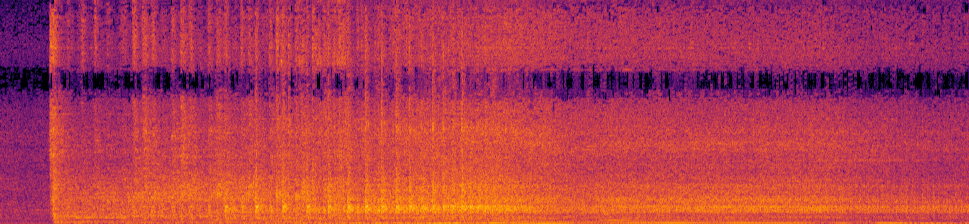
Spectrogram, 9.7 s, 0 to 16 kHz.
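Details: Detroit Diesel 4-53 two-stroke in a Wagner W4 loader catches after cranking, following oil being cleared out and the throttle reset to its original position, and settles into a steady, even idle with a deep rumble; healthy start and run.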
